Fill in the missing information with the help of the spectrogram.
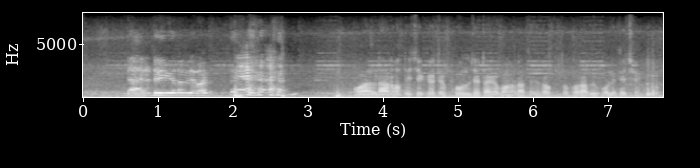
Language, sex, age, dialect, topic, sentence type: Bengali, male, 18-24, Western, agriculture, statement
